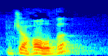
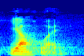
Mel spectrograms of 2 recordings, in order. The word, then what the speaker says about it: Yahweh: Traditionally pronounced Jehovah. Modern scholarship prefers Yahweh.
